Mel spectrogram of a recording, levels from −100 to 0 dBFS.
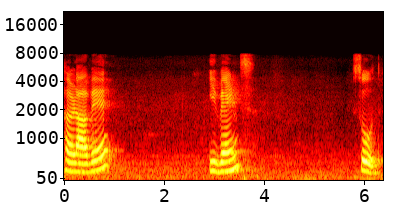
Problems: none marked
